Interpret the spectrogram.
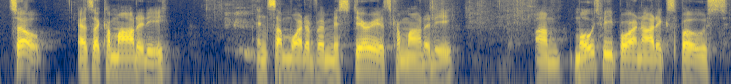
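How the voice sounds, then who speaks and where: A man's voice: on the low side, darkish tone. A middle-aged man from Vietnam, a company founder, giving a conversational talk with light humor and occasional fillers. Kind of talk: presentation to an audience.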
